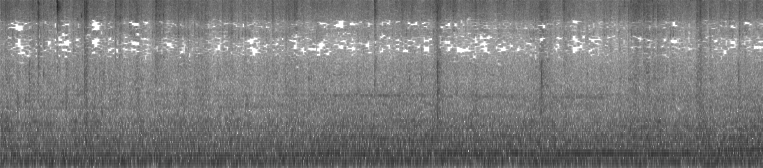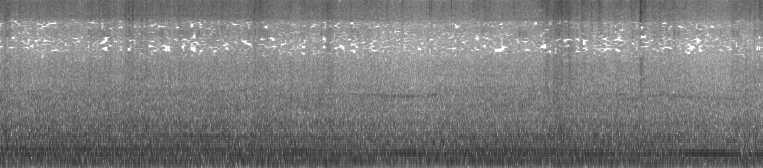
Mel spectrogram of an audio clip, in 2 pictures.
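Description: A truck cab rattles and clicks over bumps.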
